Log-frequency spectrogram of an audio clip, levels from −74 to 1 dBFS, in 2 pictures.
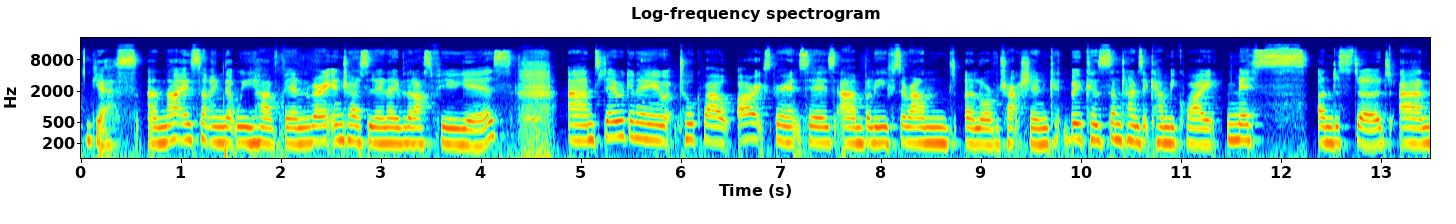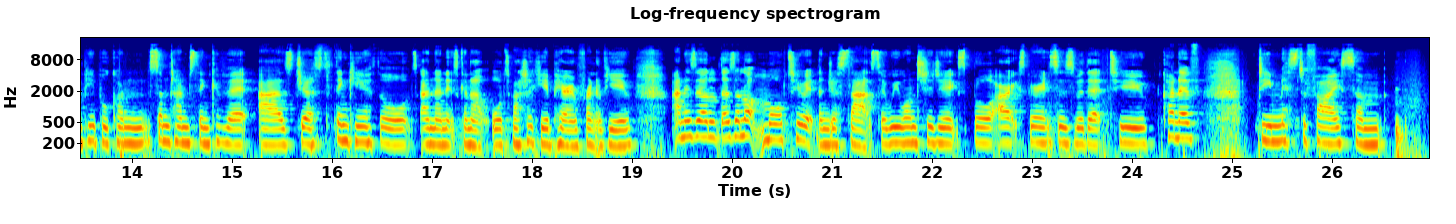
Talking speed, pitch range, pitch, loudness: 195 wpm, 190-220 Hz, 200 Hz, -20 LUFS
